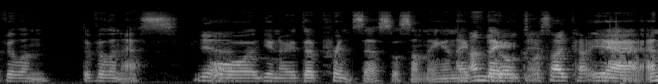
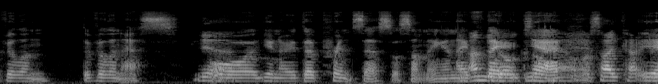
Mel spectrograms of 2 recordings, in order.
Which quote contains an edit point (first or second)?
first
